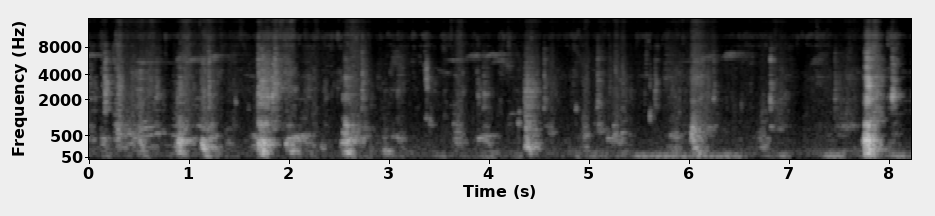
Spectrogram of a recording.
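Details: Domestic pigs, a sow with her piglets one month after weaning, give short, rough grunts in an uneven series, roughly one every half second to second, with a person talking nearby in a small indoor space.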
